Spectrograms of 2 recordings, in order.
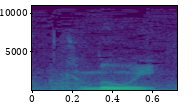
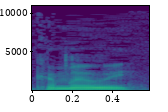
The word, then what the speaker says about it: Kamui: He was over there, and I told him to tell the booth how to pronounce Kamui.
